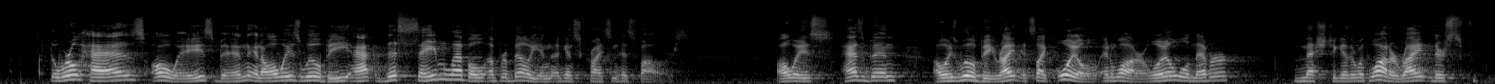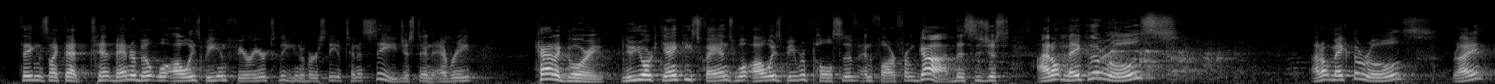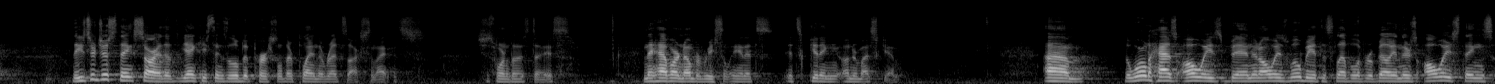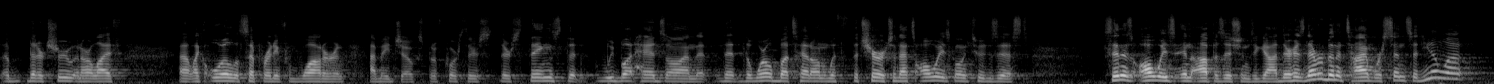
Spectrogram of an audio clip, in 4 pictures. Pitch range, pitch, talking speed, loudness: 140-180 Hz, 155 Hz, 205 wpm, -26 LUFS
